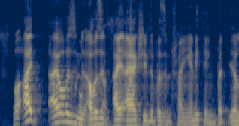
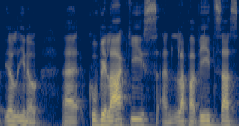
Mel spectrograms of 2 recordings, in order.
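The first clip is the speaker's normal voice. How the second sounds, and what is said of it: Attempted Greek pronunciation of names. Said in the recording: “that's me trying to do Greek”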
